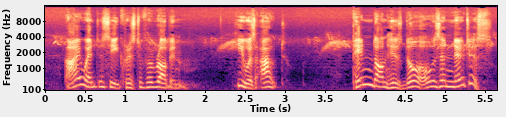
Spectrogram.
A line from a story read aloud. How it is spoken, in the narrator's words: said Rabbit solemnly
